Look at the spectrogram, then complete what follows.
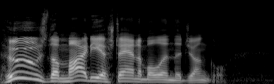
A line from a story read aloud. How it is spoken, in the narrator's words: roared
